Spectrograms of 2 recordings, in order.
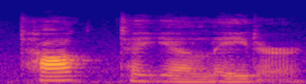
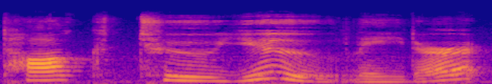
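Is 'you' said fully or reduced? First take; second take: reduced; full. First: The word 'you' is reduced to a quick 'ya'. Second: The word 'you' is said fully and clearly. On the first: "talk to ya later" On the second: "Instead of talk to you later"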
